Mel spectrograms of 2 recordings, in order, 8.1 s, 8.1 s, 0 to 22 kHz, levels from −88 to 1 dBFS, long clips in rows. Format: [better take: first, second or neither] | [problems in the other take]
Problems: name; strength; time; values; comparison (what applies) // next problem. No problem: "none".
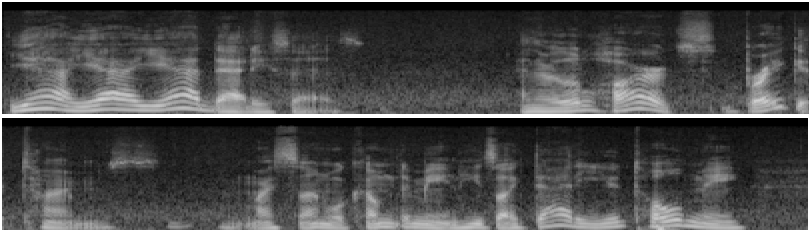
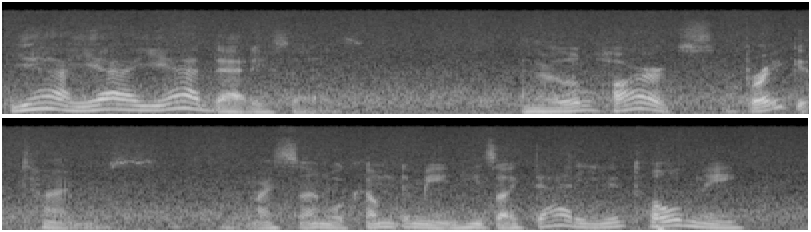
first | hiss; loud; throughout; 10 dB below the speech; faint in the first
